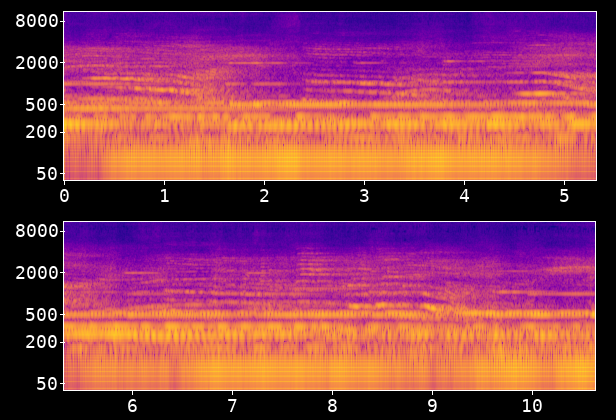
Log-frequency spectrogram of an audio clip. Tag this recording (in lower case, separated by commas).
music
